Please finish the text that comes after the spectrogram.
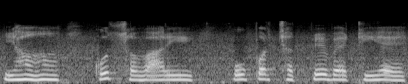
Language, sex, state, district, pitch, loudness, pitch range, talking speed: Hindi, female, Haryana, Jhajjar, 220 Hz, -13 LUFS, 210-230 Hz, 115 wpm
